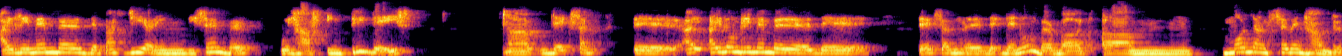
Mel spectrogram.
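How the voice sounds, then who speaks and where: A high-pitched man with a Spanish accent talks at a very slow pace, his loudness very even and his pitch variation ordinary. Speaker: anime convention organizer. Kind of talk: interview. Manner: halting.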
